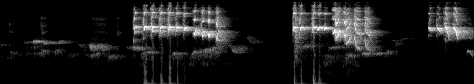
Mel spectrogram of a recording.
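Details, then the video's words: White-rumped shama song used to provoke other birds to sing: soft low notes, then loud, dense, high chattering bursts with clicking sounds, three bursts in all. "pancingan AMPUH murai batu agar cepat bunyi"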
